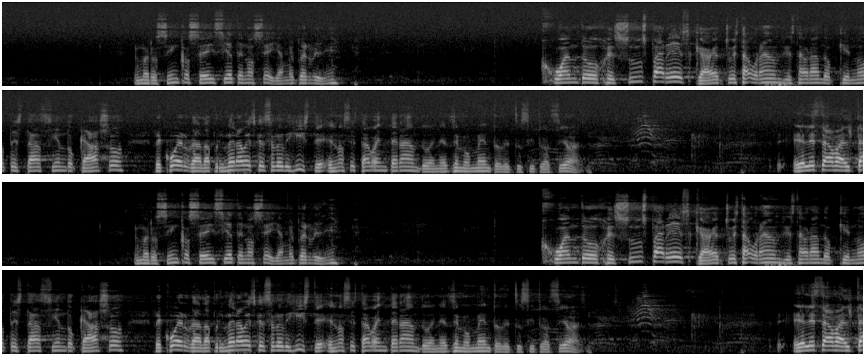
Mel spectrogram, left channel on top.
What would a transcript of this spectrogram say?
Número 5, 6, 7, no sé, ya me perdí. Cuando Jesús parezca, tú estás orando, que no te está haciendo caso, recuerda, la primera vez que se lo dijiste, Él no se estaba enterando en ese momento de tu situación. Él estaba al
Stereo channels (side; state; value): left; noise; hiss, 13 dB below the sound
